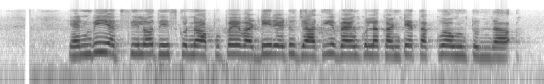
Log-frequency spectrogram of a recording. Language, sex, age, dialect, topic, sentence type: Telugu, female, 18-24, Southern, banking, question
